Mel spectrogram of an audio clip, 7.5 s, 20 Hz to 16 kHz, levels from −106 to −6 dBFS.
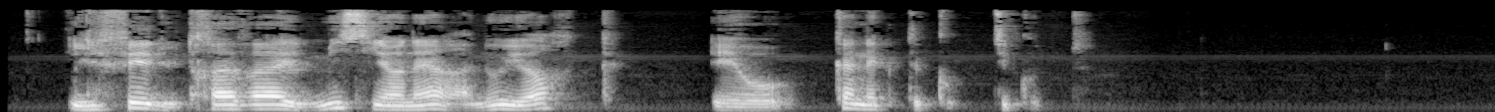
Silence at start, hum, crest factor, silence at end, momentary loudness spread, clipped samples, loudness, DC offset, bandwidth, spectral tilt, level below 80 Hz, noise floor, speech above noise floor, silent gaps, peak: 0.35 s; none; 18 dB; 2.1 s; 16 LU; under 0.1%; -17 LUFS; under 0.1%; 11.5 kHz; -4 dB/octave; -58 dBFS; -75 dBFS; 58 dB; none; 0 dBFS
